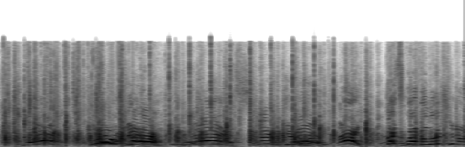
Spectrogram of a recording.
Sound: clapping; clapping and cheering

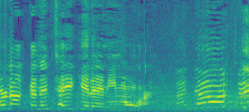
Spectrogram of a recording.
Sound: chanting

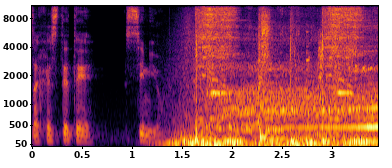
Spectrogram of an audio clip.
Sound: screaming; motorcycle accelerating

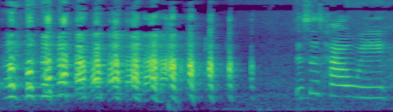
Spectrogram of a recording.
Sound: both laugh

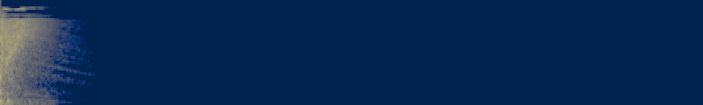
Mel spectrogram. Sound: silence

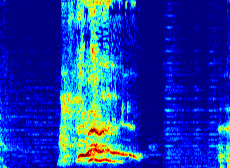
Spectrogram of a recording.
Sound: chuckling

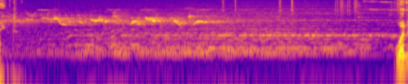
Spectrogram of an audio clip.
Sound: birds chirping

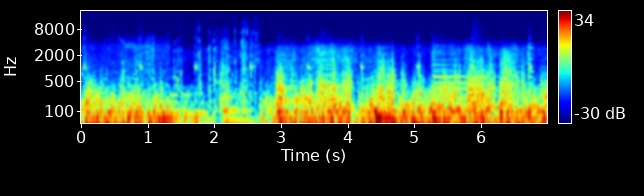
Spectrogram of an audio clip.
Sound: wind & rain & tarp flapping about

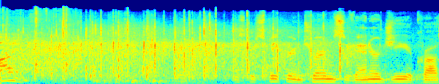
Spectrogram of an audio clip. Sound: applause

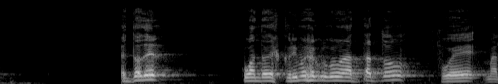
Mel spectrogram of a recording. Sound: speaking spanish

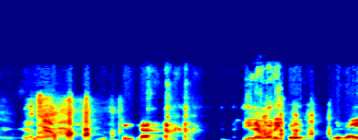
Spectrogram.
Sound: laughing

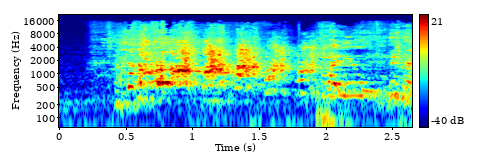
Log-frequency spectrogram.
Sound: laughing

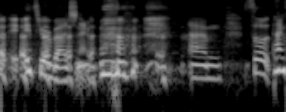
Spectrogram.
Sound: chuckling

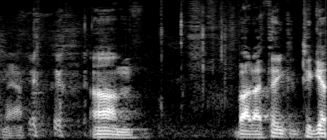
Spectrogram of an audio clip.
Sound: laughter

